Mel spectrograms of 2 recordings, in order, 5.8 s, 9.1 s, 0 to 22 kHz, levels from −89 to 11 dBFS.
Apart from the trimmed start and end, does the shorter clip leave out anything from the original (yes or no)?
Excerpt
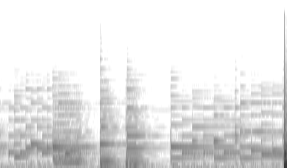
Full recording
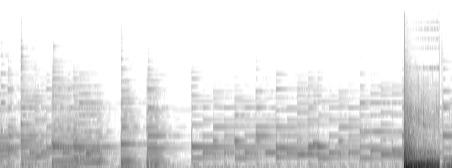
yes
